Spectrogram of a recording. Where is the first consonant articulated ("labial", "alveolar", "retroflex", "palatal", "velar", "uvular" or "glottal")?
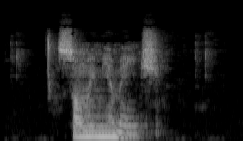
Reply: alveolar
